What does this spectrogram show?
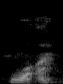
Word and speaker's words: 我: So I is 我. It's like saying the English word war, but without the war, without the R of American pronunciation, more like the way I would say it, and I'm an Australian, war, right?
